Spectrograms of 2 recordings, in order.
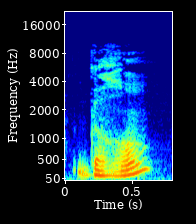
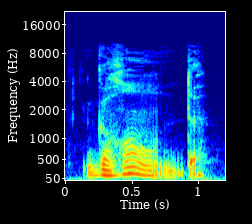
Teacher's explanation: Okay, so we've got a little bit the same situation here as we had previously with français and française, because we don't pronounce the final S in français, and it's exactly the same thing. This final D is not pronounced.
